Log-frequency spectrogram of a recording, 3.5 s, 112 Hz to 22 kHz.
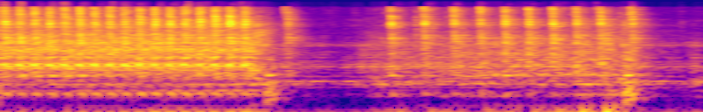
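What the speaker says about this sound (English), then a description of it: "So sewing now, a 1/4 inch away, and you'll see me like slow down as I get to a pin." A sewing machine stitches a quarter-inch seam through pinned fabric, its rapid needle chatter running steadily, then easing off briefly at a pin and picking back up to a regular fast rhythm, close and alone.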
